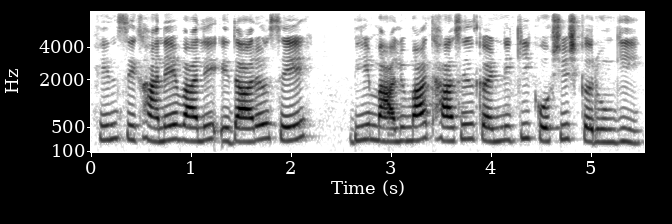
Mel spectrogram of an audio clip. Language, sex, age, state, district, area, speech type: Urdu, female, 18-30, Bihar, Gaya, rural, spontaneous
